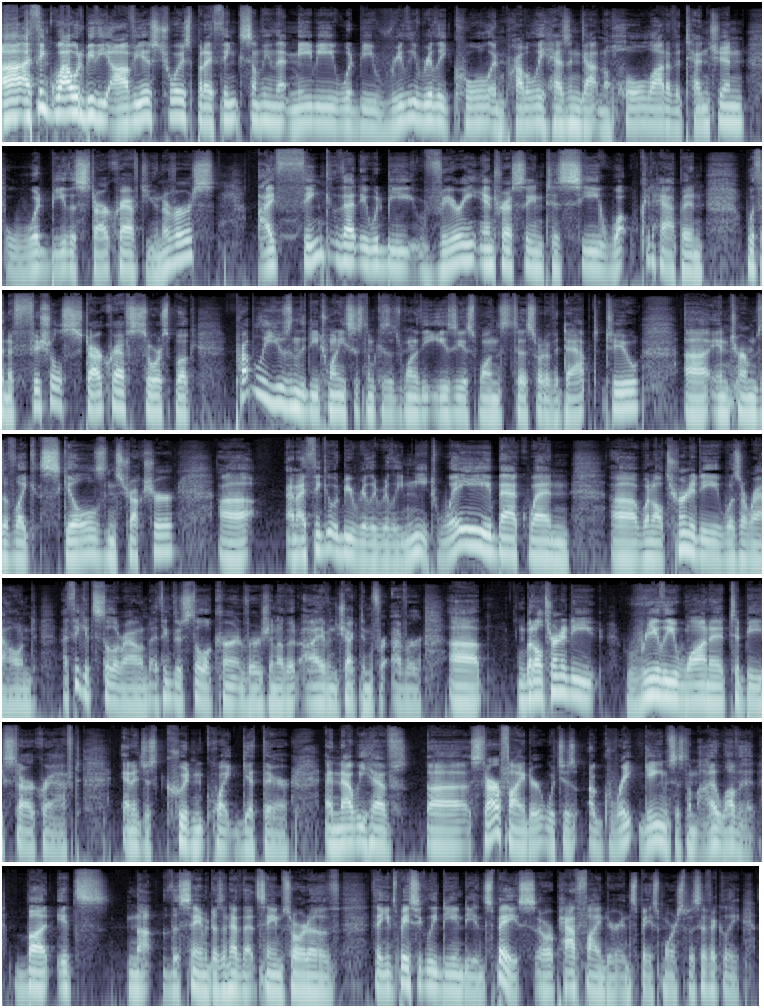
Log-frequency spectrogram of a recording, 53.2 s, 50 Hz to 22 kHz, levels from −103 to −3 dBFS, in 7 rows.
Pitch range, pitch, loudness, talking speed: 100-120 Hz, 105 Hz, -22 LUFS, 190 wpm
